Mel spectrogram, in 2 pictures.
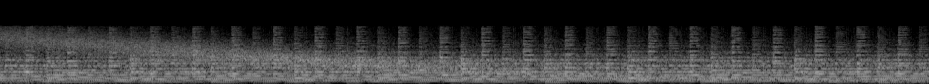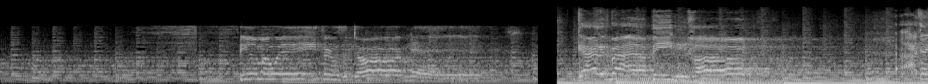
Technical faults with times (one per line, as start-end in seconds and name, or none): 0.00-14.86 input switched to a poorer device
